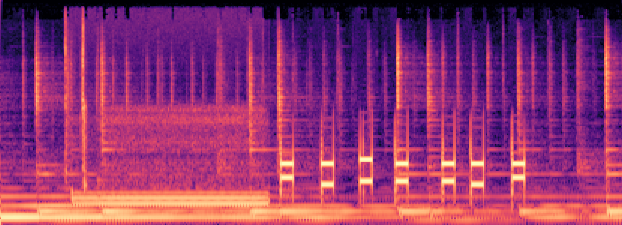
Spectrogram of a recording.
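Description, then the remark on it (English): A telephone call being placed: a steady tone holds briefly, then seven crisp touch-tone beeps are dialed in a quick, uneven sequence, clear, with no voices. “There must have been hundreds of phone calls before this one.”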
